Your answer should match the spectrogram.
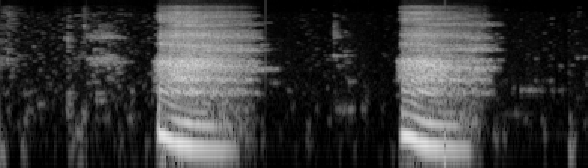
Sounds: Sigh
